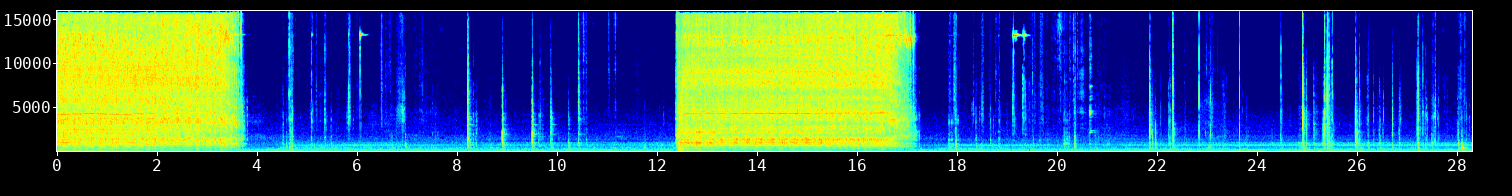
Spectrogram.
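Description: Milwaukee cordless ratchet running in two long spins, backing out Torx bolts that hold a skid plate. The first spin cuts off about four seconds in, and the second runs for about five seconds from twelve seconds in. Between them are scattered small clicks of the tool and bolts being handled.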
